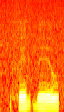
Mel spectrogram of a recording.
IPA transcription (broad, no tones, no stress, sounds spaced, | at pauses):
f ɛ v b ɛ o̯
